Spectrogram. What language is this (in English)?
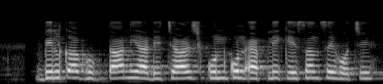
Magahi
